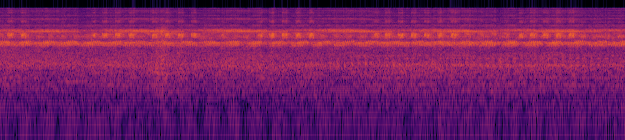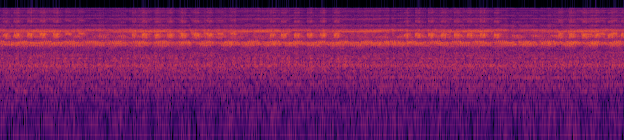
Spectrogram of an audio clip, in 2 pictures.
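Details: Many autumn insects singing together in a Japanese garden toward dawn: steady high-pitched chirring bands layered over one another, with fast pulsed trills repeating about four times a second and no other sounds standing out.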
